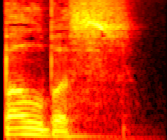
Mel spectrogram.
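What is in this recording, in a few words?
"bulbous", British English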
